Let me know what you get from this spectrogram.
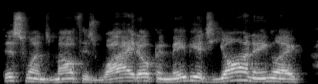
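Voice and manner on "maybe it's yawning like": usual speaking voice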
